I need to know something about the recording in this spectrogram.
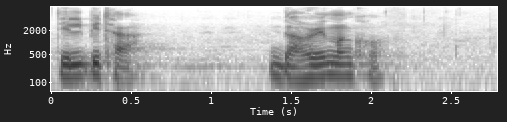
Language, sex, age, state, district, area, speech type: Assamese, male, 18-30, Assam, Sivasagar, urban, spontaneous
